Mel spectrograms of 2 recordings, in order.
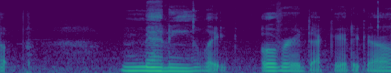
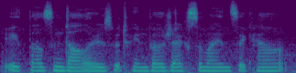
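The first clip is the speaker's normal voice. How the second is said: ordinary talk, nothing marked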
